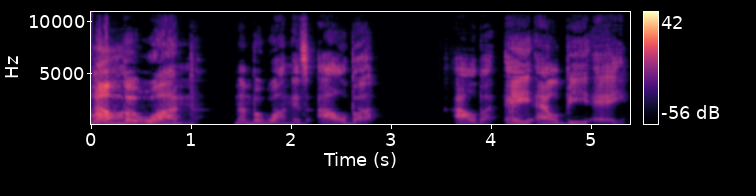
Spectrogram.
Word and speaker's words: Alba: you do the G did you do the Scottish pronunciate Scottish pronunciation of Al Alba there you go that's that's a Scottish pronunciation okay and Alba okay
